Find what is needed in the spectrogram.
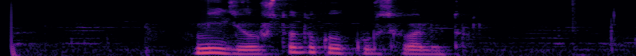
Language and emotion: Russian, neutral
